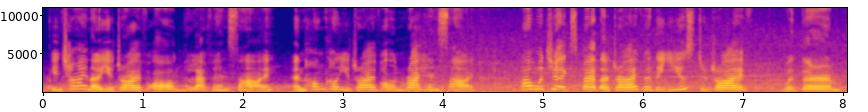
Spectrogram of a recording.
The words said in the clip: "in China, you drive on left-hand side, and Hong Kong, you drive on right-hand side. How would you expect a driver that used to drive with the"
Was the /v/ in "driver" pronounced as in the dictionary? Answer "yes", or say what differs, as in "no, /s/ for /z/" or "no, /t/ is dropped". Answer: yes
